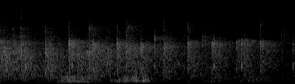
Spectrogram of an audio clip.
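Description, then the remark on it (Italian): Audience applause at a talk, given for the audience just before a question session: a dense, steady patter of many hands clapping for the full three seconds, bright and crackly, with faint murmuring voices underneath. “Gli applausi erano per voi, mi sono tolto.”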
